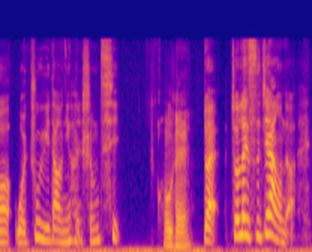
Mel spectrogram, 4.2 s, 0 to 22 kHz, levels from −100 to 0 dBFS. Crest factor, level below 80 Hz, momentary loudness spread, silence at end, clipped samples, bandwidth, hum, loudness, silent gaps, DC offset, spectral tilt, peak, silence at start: 20 dB; -44 dBFS; 13 LU; 0.05 s; under 0.1%; 12 kHz; none; -20 LUFS; none; under 0.1%; -4 dB/octave; -2 dBFS; 0 s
